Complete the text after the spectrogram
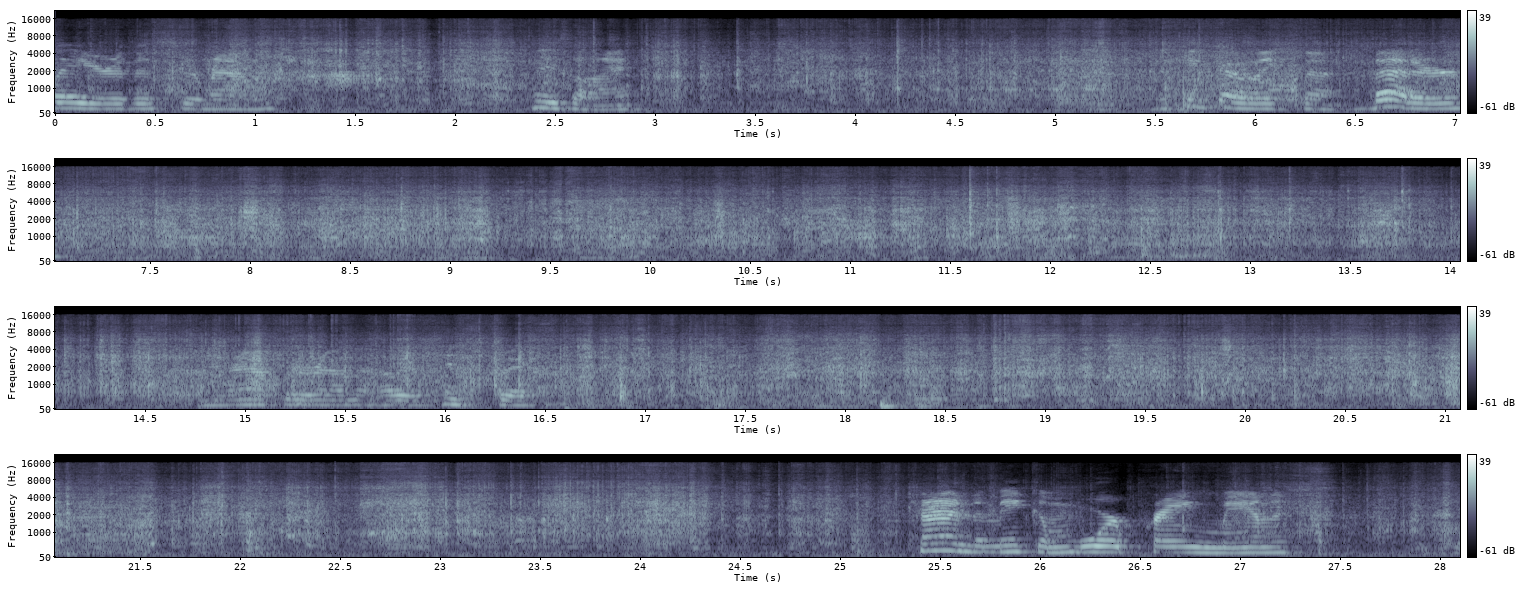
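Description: Rubber balloons squeak and rub as they are twisted.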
